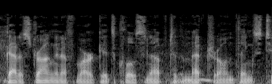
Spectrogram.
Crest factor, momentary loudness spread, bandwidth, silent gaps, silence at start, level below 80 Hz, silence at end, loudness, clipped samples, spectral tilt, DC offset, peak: 18 dB; 4 LU; 11.5 kHz; none; 0 s; -28 dBFS; 0 s; -21 LUFS; under 0.1%; -5.5 dB/octave; under 0.1%; 0 dBFS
